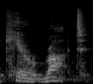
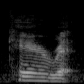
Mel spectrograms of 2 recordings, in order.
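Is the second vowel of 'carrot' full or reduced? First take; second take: full; reduced. First: The second syllable has a full O vowel. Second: The second syllable has a reduced schwa vowel. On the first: The speaker calls it wrong. "notice I don't say carrot" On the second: The speaker calls it right. "You say carrot"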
